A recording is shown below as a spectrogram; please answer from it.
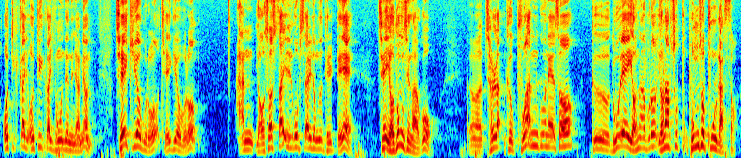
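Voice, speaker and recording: A middle-aged man from North Jeolla preaching a revival sermon in a church. His voice sits high and swings widely in pitch, and he tells stories in a playful, animated way, sometimes acting out voices and joking with the crowd. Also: normal speed, gravelly. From Korea, North Jeolla. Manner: animated and playful, sings snatches of song and acts out voices; jokes with the congregation and asks them to raise hands. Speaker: pastor. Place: church sanctuary.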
